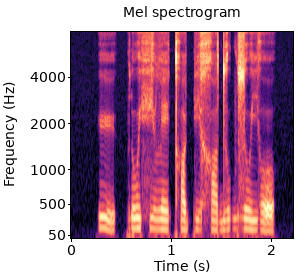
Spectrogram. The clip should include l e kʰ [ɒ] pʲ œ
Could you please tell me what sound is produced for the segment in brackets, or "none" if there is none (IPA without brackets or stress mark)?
ɒ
